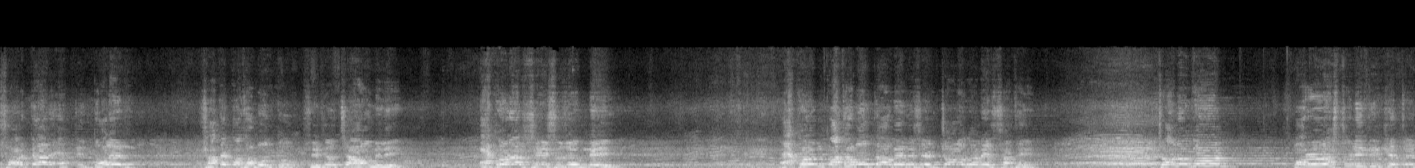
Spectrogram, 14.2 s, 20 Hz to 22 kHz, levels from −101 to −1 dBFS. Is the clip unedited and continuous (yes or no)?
yes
